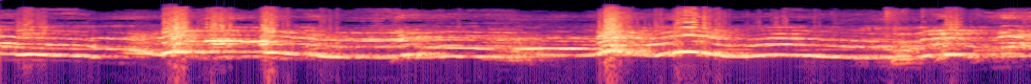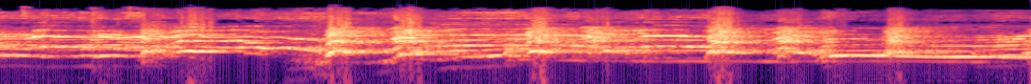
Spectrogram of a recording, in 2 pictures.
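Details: A howling sing-along by three white huskies: overlapping wavering howls with pitch swoops, punctuated again and again by quick yips and short barks.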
